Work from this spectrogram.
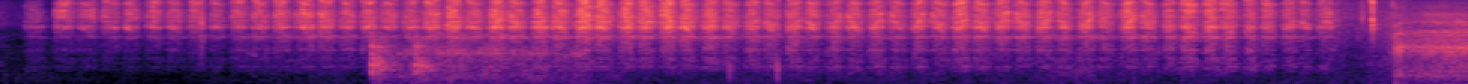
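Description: A knife edge drawn along a sharpening wheel makes a steady, close, rhythmic grinding rub, with a sharper scrape near two seconds and again near seven.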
